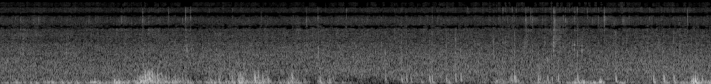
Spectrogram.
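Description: Steady rain falls and patters on surfaces in a continuous, moderately loud wash, with irregular heavier drips and a light wind behind it.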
